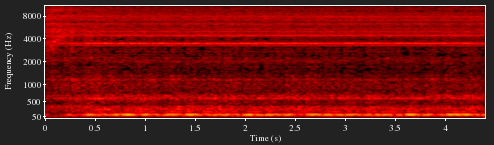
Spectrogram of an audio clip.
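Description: Faceting machine running: a steady low motor hum, with an uneven grinding noise from a gemstone held against the spinning lap.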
